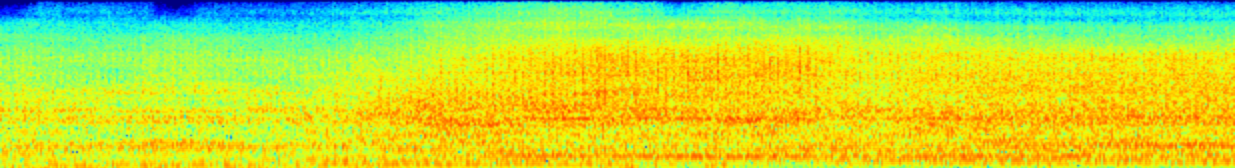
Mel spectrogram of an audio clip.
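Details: New Holland tractor diesel at idle: loose, fairly quick tick of about three per second over a low rumble; mechanic suspects a scored piston, possibly a valve hold-down or injector issue, unconfirmed.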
